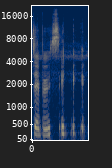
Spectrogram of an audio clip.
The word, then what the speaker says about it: Debussy: Clair de Lune by I used to say Debussy, but now common or popular culture has made me want to mispronounce that, and I don't like it. But I'm pretty sure it's Debussy.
